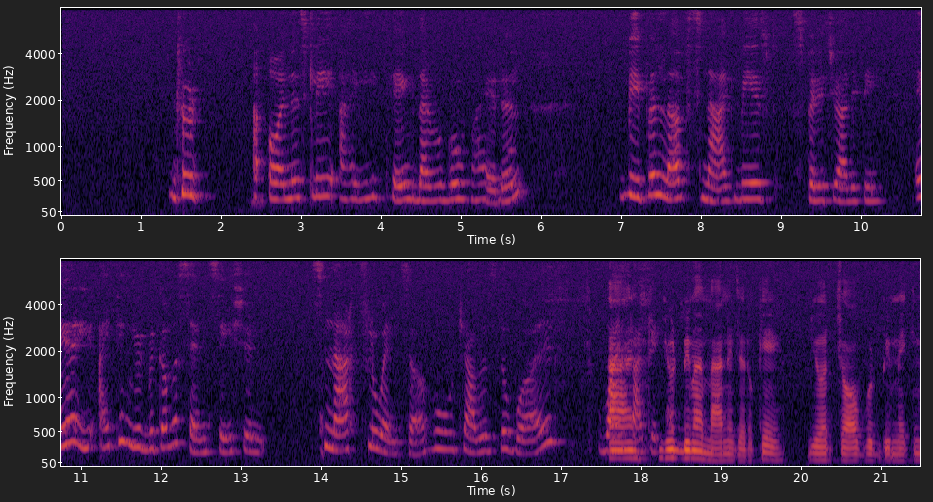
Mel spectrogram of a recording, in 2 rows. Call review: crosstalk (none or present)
present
